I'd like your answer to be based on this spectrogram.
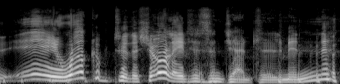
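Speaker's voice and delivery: loud, high, poor put-on Irish accent. Opening a podcast, a host welcomes listeners in a bad fake Irish accent. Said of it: "I don't know how to do Irish".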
